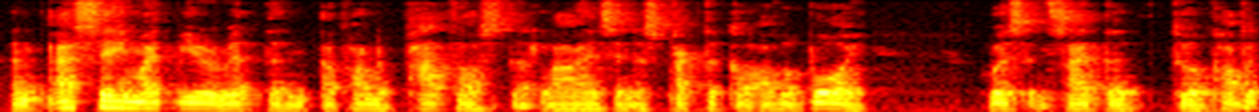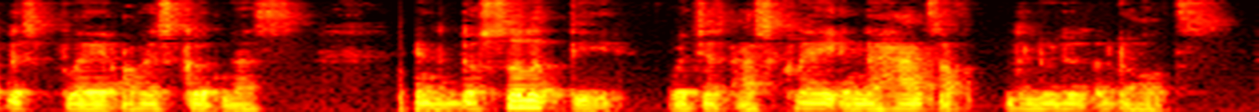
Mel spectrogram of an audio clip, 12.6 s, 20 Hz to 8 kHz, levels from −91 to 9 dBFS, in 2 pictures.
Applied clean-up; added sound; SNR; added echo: neural mask model RNNoise.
